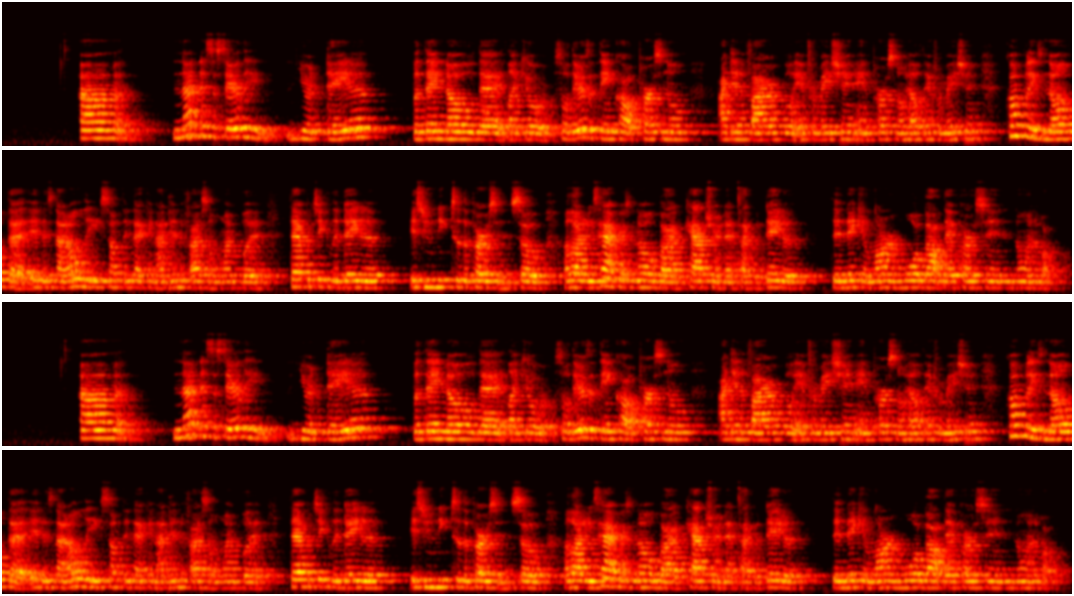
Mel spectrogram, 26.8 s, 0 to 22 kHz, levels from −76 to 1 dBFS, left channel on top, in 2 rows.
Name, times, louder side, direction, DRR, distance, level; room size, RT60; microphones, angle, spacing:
voice 1, 1.0-1.7 2.1-4.6 5.1-18.1 18.5-23.3 23.7-26.4, equal, 20° left, -1 dB, 0.6 m, -27 dB
5.4 x 2.2 x 2.6 m, 0.94 s
head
